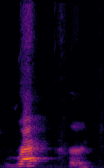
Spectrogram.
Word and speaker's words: record: is record okay so the stress is in the first syllable because it's a noun so class record record so you see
